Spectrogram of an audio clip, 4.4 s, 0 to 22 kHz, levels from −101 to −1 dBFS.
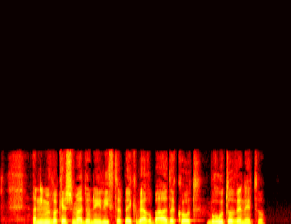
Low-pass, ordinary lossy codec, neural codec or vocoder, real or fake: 7.2 kHz; MP3, 64 kbps; none; real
